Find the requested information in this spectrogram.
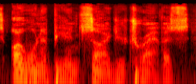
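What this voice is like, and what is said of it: Imitates another person's voice. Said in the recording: “when I do that voice, I'm doing Courtney's voice”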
